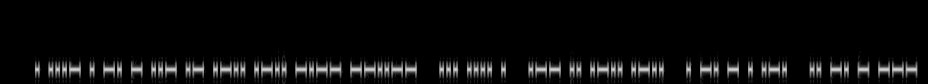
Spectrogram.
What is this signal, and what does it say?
Morse code, heard as a keyed tone, about 34 wpm, 700 Hz. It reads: EVENTUALLY, SHE WILL ENTER INTO
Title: Sentences from Top 1000 Words - Review Part 6 - 35wpm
